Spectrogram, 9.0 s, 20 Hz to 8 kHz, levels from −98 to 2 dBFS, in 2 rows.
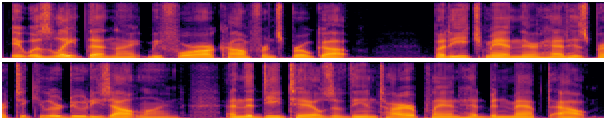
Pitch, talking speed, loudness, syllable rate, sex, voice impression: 135 Hz, 200 wpm, -20 LUFS, 5.9 syllables/s, male, masculine, adult-like, fluent, refreshing, sincere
